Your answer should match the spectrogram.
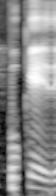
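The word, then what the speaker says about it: bouquet: लिखा बुकेट जाता है, पढ़ा बुके जाता है।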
